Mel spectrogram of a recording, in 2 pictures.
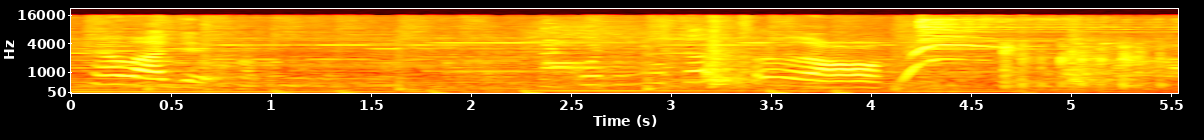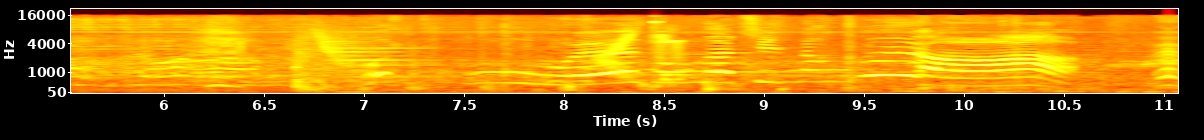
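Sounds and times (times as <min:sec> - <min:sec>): rising slide whistle: 0:04.2 - 0:04.9.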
